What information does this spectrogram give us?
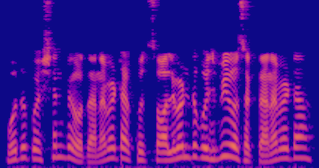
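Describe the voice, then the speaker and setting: A man teaching chemistry in a live class, coaxing students with questions and slowing down to dictate terms word by word. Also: high-pitched, expressive. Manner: coaxing, keeps asking students questions and calls them beta. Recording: tinny phone-like lecture recording.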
